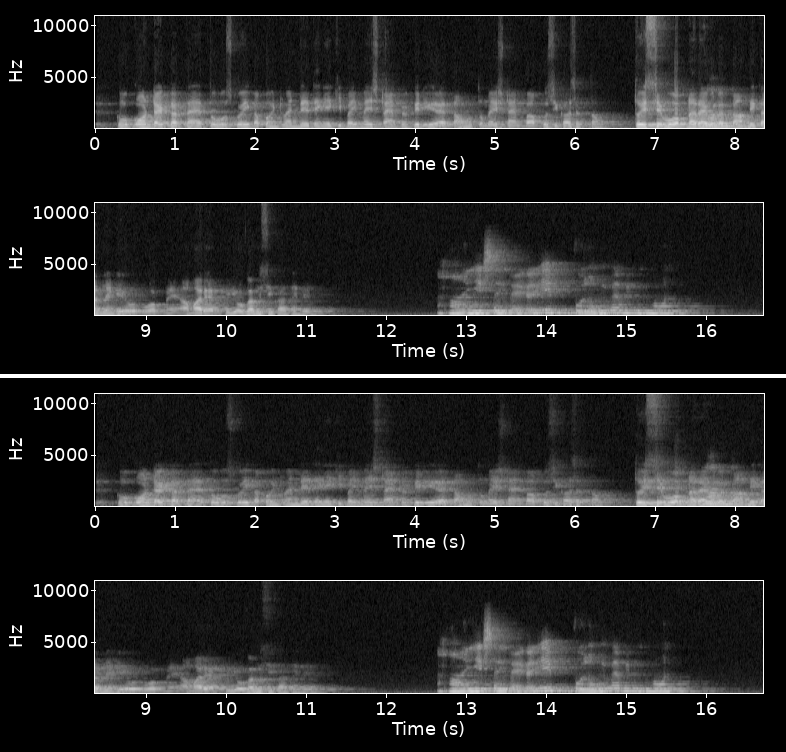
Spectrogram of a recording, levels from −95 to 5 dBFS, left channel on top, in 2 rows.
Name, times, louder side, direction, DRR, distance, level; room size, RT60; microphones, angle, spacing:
voice 1, 0.3-6.4 6.7-11.1, left 3 dB, 40° left, 6 dB, 0.4 m, -25 dB
voice 2, 7.6-8.0 12.6-15.5, right 1 dB, 20° right, 5 dB, 0.4 m, -23 dB
7.5 x 7.2 x 2.4 m, 1.3 s
head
